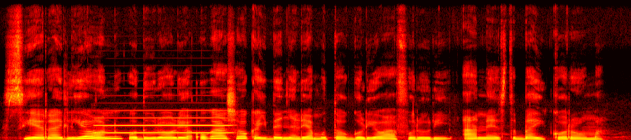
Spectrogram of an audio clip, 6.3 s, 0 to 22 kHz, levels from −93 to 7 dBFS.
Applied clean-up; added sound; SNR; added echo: none; Wind instrument, woodwind instrument; 5 dB; none.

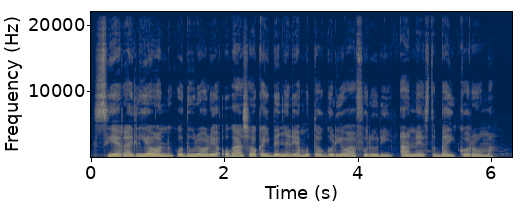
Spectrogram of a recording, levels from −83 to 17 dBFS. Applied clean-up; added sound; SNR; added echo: none; none; none; none.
